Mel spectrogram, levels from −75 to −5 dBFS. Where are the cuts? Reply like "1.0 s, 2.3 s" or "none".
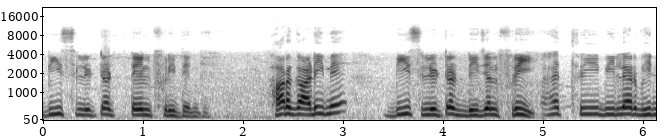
5.1 s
